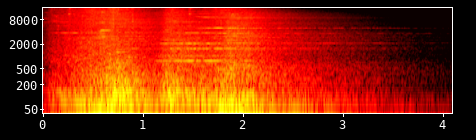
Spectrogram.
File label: celeb small; tft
